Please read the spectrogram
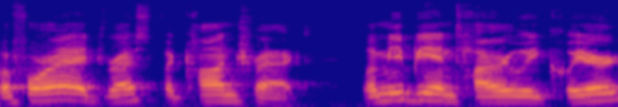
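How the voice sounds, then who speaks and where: Man with a normal speaking voice and an American accent, at a fairly quick pace, with fairly even intonation and a quiet background. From Arizona. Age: 20s. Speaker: public commenter. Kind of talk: public comment. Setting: city council hearing.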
